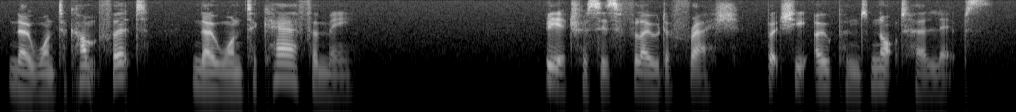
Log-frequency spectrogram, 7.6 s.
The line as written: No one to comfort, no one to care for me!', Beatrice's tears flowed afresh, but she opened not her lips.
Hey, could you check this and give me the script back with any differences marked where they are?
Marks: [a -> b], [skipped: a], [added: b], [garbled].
No one to comfort, no one to care for me!', Beatrice's [skipped: tears] flowed afresh, but she opened not her lips.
